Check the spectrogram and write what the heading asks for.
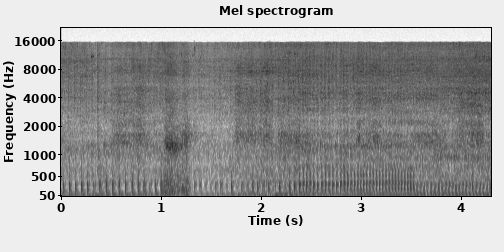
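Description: Yamaha YZ250F's 250 cc four-stroke single-cylinder engine running under way, putting along at low revs at first. The revs rise about halfway through and ease off again near the end.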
